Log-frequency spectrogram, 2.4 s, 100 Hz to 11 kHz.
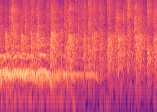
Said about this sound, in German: Richtig, also persönlicher Applaus bei der 2 ja.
